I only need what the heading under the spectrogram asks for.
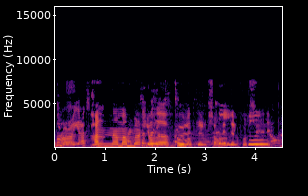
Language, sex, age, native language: Icelandic, male, 11, Icelandic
